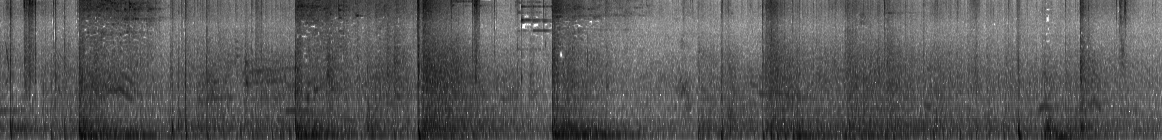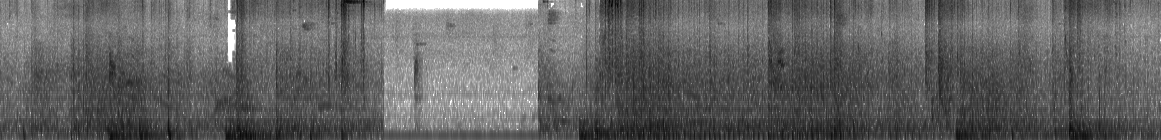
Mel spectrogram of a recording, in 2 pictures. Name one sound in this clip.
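Sniper rifle shots crack loudly, echoing.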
